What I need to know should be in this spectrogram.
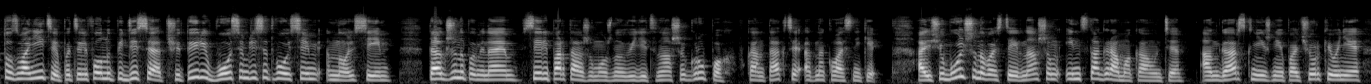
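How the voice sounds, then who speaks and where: Woman, news anchor, measured scripted reading, higher voice.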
